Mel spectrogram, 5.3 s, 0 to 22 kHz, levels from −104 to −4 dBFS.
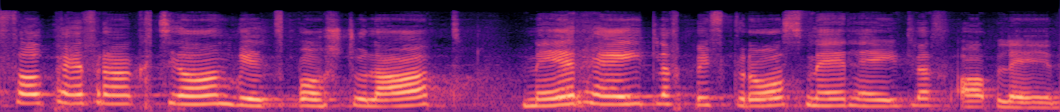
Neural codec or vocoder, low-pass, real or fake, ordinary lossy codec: codec, 44.1 kHz, 3.4 kbps, Pupu-Codec; 14.4 kHz; fake; none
